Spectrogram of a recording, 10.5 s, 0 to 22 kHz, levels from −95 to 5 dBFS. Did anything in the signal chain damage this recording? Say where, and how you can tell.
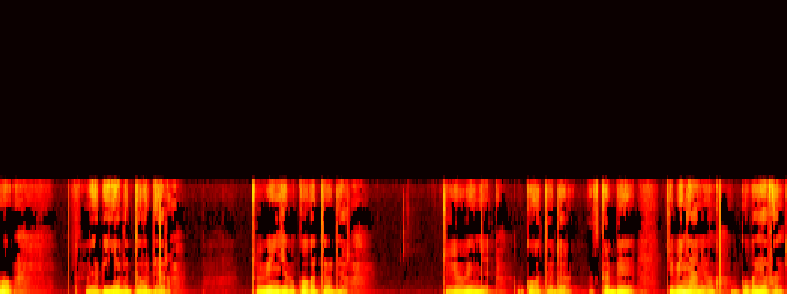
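Yes. Throughout the clip the speech is band-limited, with nothing above 8.4 kHz, and it carries plainly audible codec damage: a watery, swirling texture and chirpy sibilants as weak spectral detail flickers in and out between frames. The most likely cause is MP3 compression at the codec stage, and the damage fits a low bitrate of about 32 kbps. A plain analogue or resampling low-pass would cut the top just as cleanly but would not make the remaining band shimmer.

Five isolated ticks occur at 0.91, 2.13, 6.42, 7.47 and 9.59 s, each a single corrupted sample. These are bit error spikes from storage or a digital link, where one flipped bit makes the sample value jump by a power of two and then return. The result is an instant broadband click that has nothing to do with the speech. Unlike codec artefacts, which spread across frames, or dropouts, which leave gaps, these ticks occupy one sample each and the audio continues around them unchanged.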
